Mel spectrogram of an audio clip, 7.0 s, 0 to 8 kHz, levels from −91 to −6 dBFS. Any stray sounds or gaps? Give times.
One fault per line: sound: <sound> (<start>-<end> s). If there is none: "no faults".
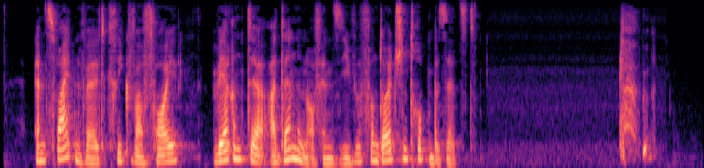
sound: cough (6.2-6.6 s)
